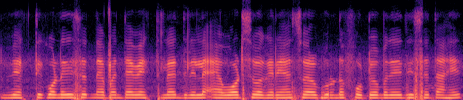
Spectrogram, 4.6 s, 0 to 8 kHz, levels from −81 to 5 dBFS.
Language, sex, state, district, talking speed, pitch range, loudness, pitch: Marathi, female, Maharashtra, Mumbai Suburban, 220 wpm, 220-230 Hz, -15 LUFS, 225 Hz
